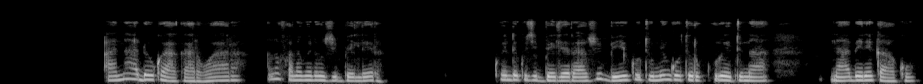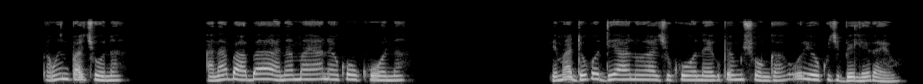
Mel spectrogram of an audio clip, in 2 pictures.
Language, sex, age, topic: Ndau, female, 36-49, health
